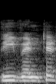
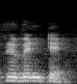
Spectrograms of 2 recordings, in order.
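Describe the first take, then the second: First: The first vowel is a long 'ee' sound. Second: The first vowel is a short 'i' sound. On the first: The speaker calls it wrong. "प्रीवेंटेड नहीं पढ़ेंगे" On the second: The speaker calls it right.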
